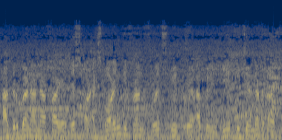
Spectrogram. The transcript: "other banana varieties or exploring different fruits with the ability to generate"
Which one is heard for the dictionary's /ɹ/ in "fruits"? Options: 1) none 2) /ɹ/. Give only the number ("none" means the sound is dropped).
1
